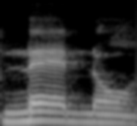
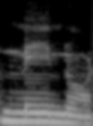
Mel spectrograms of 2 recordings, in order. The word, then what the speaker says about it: Neno: The letter A is pronounced as A in the word bed. We don't pronounce it as E. It is A. So where there's A, you call it Neno, not Nino.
